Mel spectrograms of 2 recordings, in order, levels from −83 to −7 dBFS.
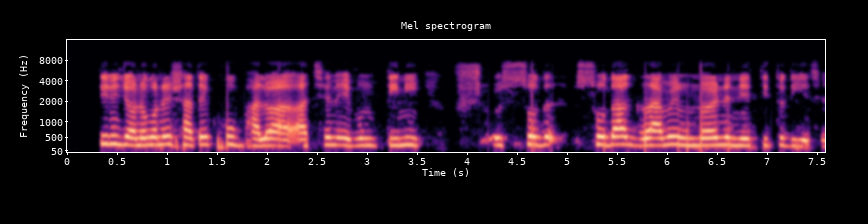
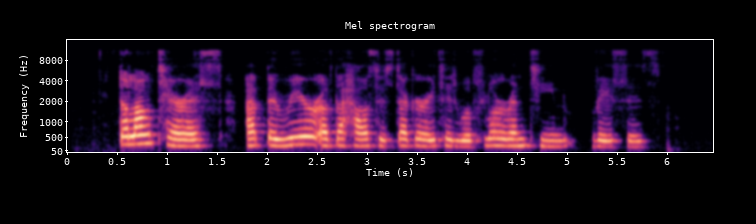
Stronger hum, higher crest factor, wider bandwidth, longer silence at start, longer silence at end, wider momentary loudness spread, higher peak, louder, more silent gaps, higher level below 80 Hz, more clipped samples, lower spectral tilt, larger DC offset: neither; about the same, 16 dB vs 18 dB; second, 7.8 kHz vs 11.5 kHz; second, 0.35 s vs 0.5 s; second, 0 s vs 0.7 s; second, 10 LU vs 16 LU; about the same, -2 dBFS vs 0 dBFS; about the same, -17 LUFS vs -18 LUFS; neither; first, -52 dBFS vs -70 dBFS; neither; about the same, -5 dB/octave vs -5.5 dB/octave; neither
